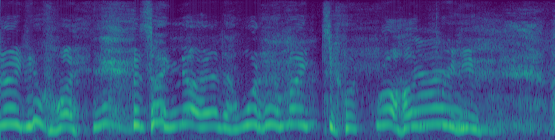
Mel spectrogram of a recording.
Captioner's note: sobbing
